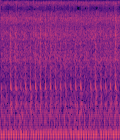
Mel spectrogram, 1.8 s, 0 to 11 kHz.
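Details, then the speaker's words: Ford Fiesta ST150 idling with a newly fitted Toyosport non-res sports cat exhaust: rapid, steady knock at firing rhythm from the exhaust clamp striking the brace underneath, which can be felt in the cabin. "So I'm hoping you could hear that, but yeah, that knocking noise is that clamp knocking on the brace underneath, and you can feel it."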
